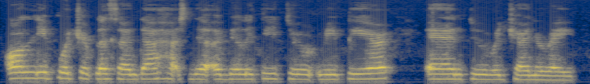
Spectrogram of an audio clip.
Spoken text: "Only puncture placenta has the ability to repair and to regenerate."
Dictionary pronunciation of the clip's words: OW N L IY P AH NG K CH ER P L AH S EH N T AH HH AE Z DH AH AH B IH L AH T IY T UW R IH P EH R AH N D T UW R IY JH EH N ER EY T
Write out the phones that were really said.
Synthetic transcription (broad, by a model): OW N L IY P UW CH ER P L AH S EH N T AH HH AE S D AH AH B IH L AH T IY T UW R IH P EH R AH N T UW R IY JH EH N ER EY T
